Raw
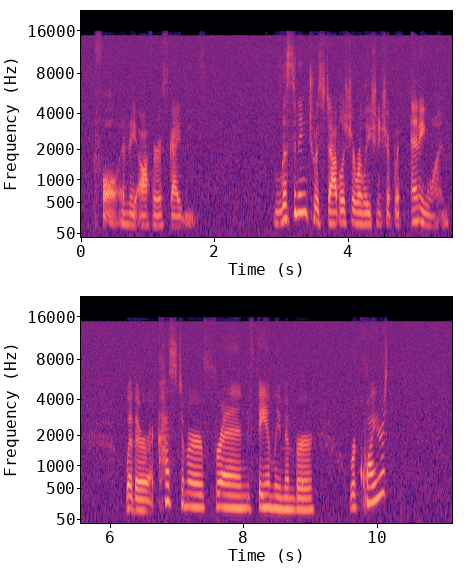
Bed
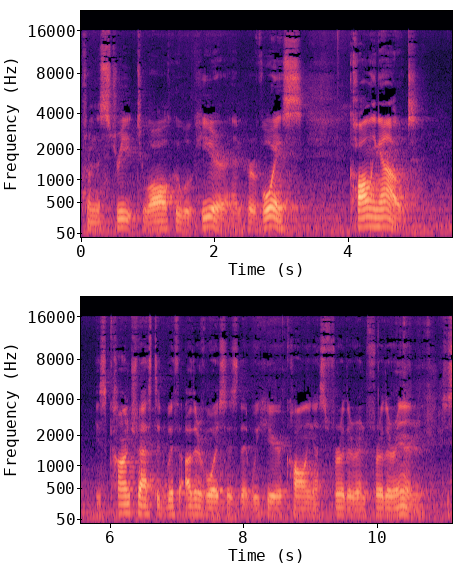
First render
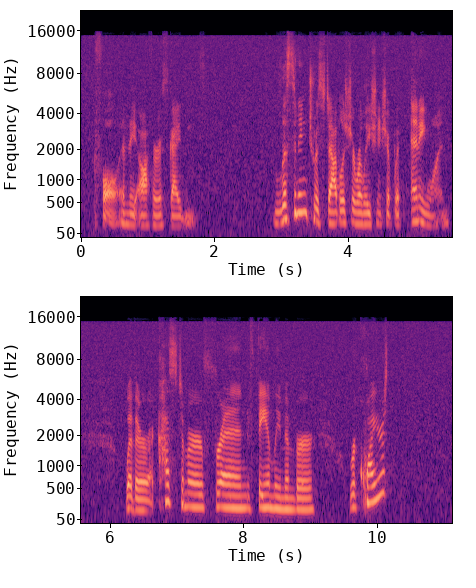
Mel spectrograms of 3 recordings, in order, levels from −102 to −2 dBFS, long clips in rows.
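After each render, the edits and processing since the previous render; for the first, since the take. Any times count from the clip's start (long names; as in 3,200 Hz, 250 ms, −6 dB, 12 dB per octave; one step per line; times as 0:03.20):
broadband denoise 6 dB, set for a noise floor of −45 dBFS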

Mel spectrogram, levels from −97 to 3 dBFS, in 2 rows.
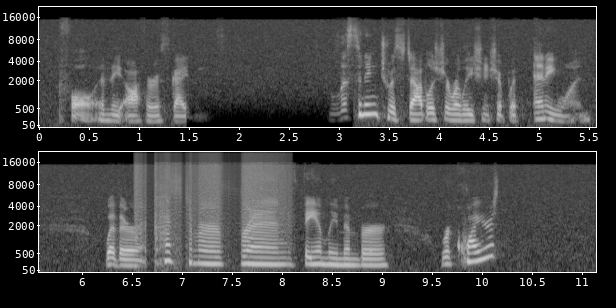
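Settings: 0:01.46–0:03.14: high-pass filter 1,300 Hz
0:06.51–0:08.09: spectral envelope flattened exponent 0.3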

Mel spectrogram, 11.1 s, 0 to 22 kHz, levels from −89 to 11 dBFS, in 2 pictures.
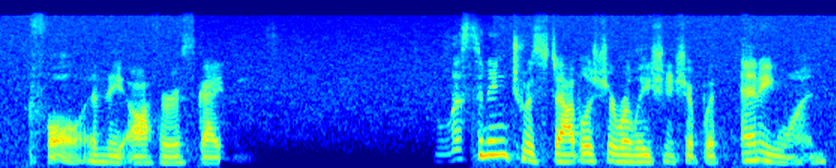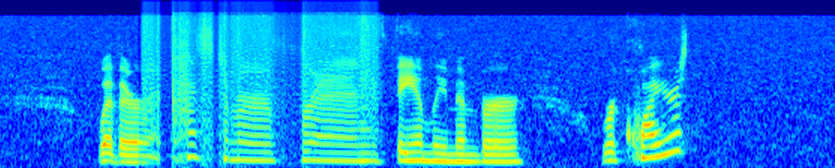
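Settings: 0:01.29–0:03.29: high-shelf EQ 8,100 Hz −10.5 dB
0:06.49–0:07.98: downward compressor, threshold −25 dBFS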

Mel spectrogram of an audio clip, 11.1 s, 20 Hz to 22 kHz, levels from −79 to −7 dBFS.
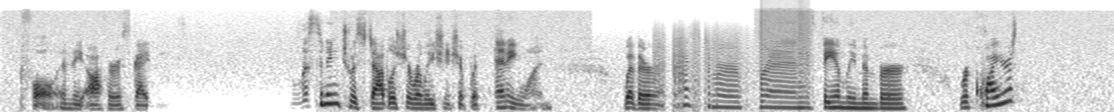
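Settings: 0:05.90–0:07.54: high-frequency loss of the air 140 metres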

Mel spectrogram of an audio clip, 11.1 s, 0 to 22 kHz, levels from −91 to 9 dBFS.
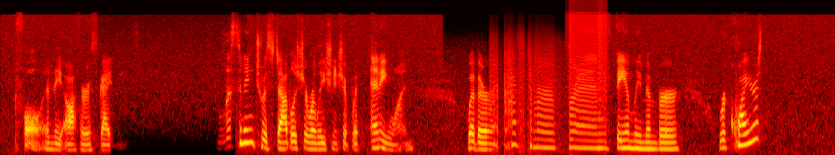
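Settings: no processing that can be heard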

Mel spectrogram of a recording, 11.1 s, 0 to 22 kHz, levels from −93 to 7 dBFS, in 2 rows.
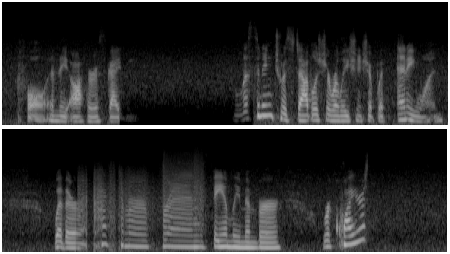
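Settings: Bessel low-pass filter 1,100 Hz, order 2
parametric band 500 Hz −11.5 dB 1.9 octaves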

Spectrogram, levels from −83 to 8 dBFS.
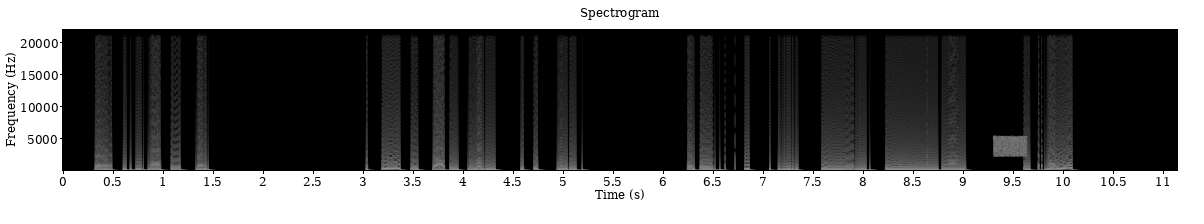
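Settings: comparator with hysteresis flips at −32.5 dBFS
0:09.31–0:09.65: sound drawn into the spectrogram noise 2,300–5,300 Hz −36 dBFS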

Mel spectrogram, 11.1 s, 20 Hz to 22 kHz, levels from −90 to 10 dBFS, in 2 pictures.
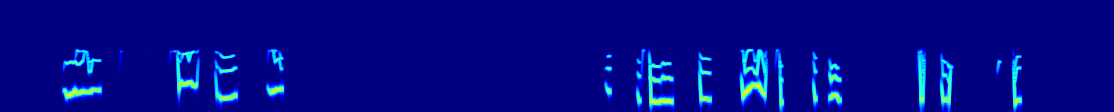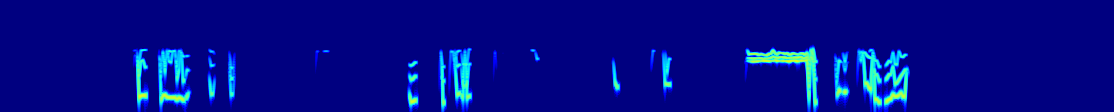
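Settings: three sine waves on the formant tracks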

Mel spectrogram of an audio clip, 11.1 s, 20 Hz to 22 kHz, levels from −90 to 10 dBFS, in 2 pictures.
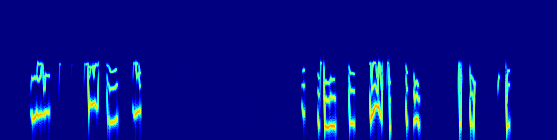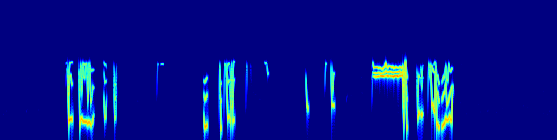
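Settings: level +12 dB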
